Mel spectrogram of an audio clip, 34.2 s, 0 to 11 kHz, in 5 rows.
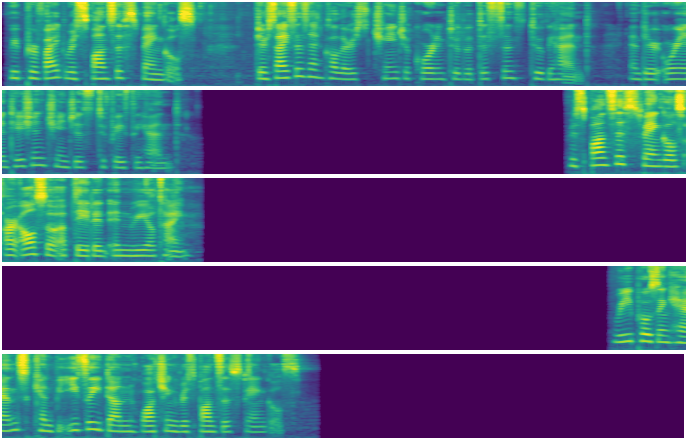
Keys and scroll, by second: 2.6 v, 6.6 v, 11.5-12.3 typing, 26.4-27.2 typing.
